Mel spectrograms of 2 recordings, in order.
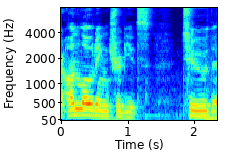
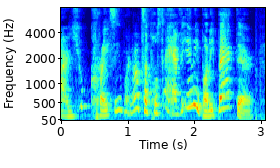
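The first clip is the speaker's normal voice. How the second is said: high little goblin voice. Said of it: "he's like a little goblin".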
